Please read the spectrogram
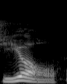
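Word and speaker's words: jól: Which is comes from, now this is J-O-L, so it's probably pronounced Yol, I would imagine, with a soft J.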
